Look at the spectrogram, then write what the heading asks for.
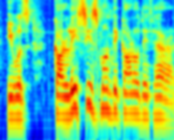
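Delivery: put-on Spanish accent. Introducing a character modeled on a Domani horse lord: Spanish accent. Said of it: "good accent".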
